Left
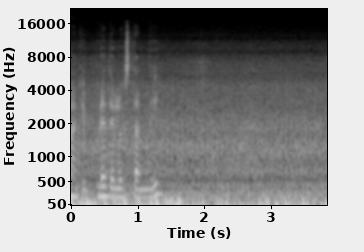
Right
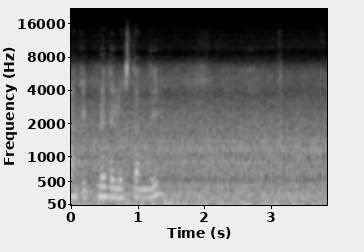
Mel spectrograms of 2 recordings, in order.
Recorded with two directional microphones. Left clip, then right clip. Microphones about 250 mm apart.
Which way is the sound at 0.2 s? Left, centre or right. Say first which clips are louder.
Right 7 dB; centre.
